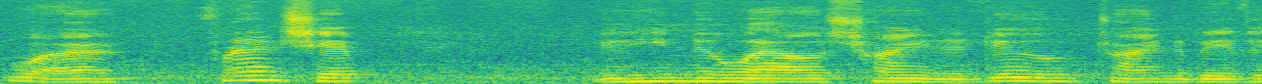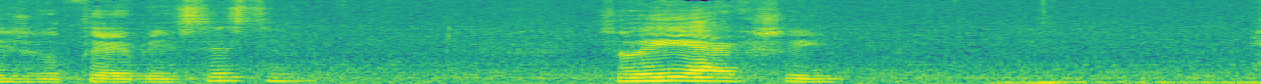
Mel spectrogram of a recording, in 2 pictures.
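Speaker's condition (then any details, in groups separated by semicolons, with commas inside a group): Brain injury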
